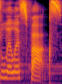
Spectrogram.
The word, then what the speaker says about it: Lilith Fox: How do I pronounce my name? My name is Lilith Fox.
